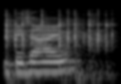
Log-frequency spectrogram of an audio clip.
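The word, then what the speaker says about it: design: तो जी इज not often pronounced when it comes before N, मतलब एन से पहले जब आता है जी हमारा, तो जी का प्रोनाउंसिएशन नहीं करते हैं। जैसे चंपाने, फॉरेन, shine, fan, फॉरेन, डिजाइन, align, ये तमाम सारे वर्ड हैं कि जिसमें जी का प्रोनाउंसिएशन नहीं होता है।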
